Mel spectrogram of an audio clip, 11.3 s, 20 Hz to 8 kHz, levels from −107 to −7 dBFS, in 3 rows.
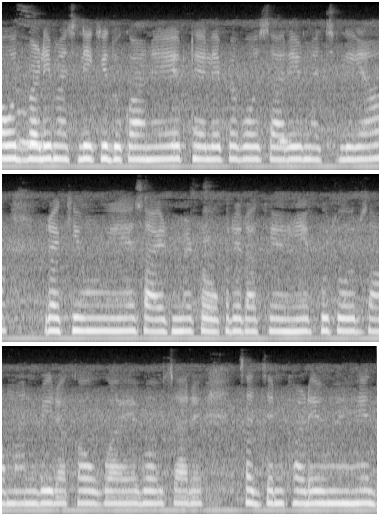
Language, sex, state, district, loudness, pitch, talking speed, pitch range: Kumaoni, female, Uttarakhand, Tehri Garhwal, -18 LUFS, 220 Hz, 185 wpm, 215-225 Hz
